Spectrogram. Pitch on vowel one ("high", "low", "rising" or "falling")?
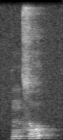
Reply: rising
